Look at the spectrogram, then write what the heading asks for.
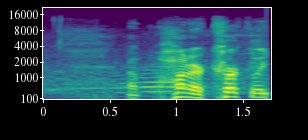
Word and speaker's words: Hunter Kirkley: Yeah, our quarterback is Hunter Kirkley, right? Am I saying that name right? You are saying it right, yep.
